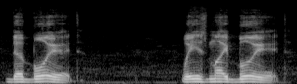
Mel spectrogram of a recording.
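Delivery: hammed-up Russian accent, slow and loud; mock a bad movie Russian accent. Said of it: "his stupid Russian accent".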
